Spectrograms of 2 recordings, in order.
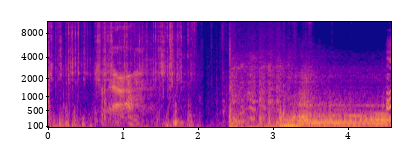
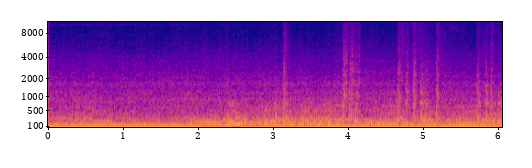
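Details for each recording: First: Nissan 350Z after replacing the failed header exhaust gasket that caused a major exhaust leak: the engine fires and holds a smooth, even idle with no ticking or puffing, exhaust normal again. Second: Nissan 350Z driving with a major exhaust leak, sounding like open headers: deep, raw, unmuffled roar rising and falling with throttle.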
